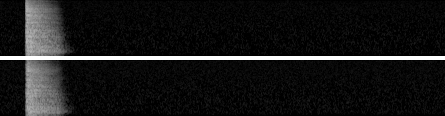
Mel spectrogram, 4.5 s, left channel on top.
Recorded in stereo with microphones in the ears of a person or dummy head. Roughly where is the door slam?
Left.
